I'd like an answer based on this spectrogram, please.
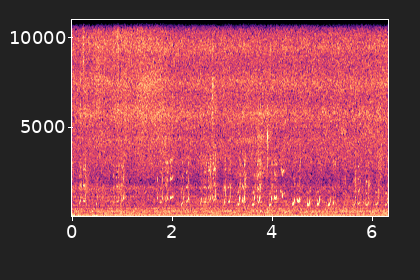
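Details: Scruff the guinea pig out for floor time with a friend, giving scattered quick upward-sweeping squeaks that come in loose bursts across the clip over a steady low background hum.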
